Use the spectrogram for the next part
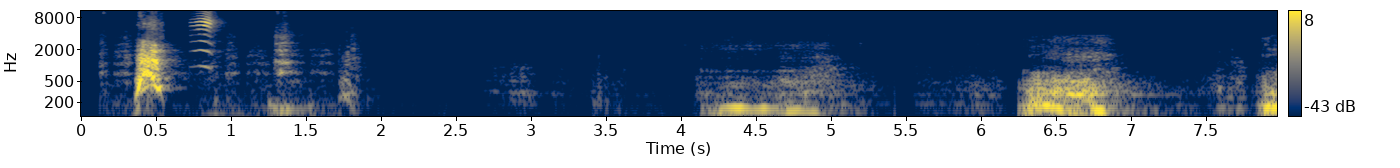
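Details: Belgian Shepherd Groenendael filmed on an iPhone: a couple of sharp, loud barks open the recording, then after a pause come low, rough rumbling bursts and a broader noisy outburst near the end.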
